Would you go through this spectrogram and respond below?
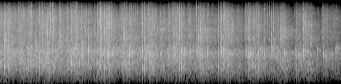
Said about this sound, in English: And they actually deserve just a round of applause for leading us so well.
